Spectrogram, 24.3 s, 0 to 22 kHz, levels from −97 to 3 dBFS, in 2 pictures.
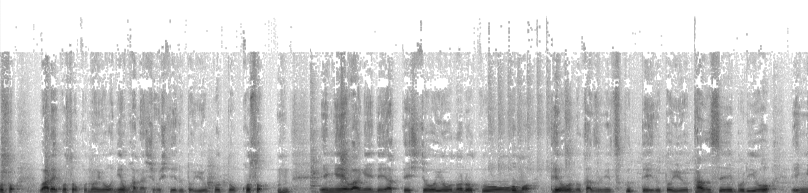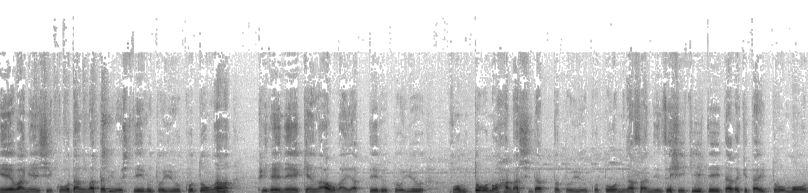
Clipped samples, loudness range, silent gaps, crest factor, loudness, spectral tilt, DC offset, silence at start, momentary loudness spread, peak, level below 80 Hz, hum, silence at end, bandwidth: under 0.1%; 4 LU; none; 18 dB; -19 LUFS; -6.5 dB/octave; under 0.1%; 0 s; 11 LU; 0 dBFS; -56 dBFS; none; 0 s; 17 kHz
